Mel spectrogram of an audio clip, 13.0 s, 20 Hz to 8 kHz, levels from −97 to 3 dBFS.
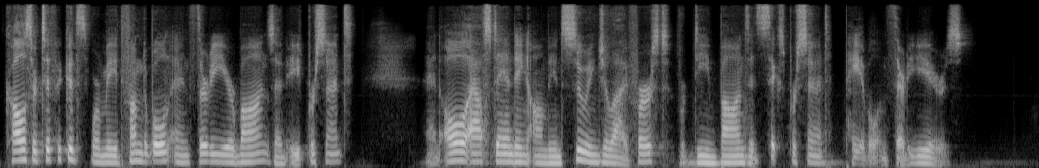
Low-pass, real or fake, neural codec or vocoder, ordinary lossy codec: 7.2 kHz; fake; codec, 16 kHz, 0.5 kbps, X-Codec, HuBERT features, trained on LibriSpeech; MP3, 64 kbps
